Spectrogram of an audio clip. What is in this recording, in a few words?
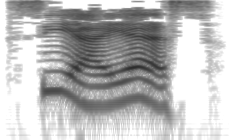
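"cis", British English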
